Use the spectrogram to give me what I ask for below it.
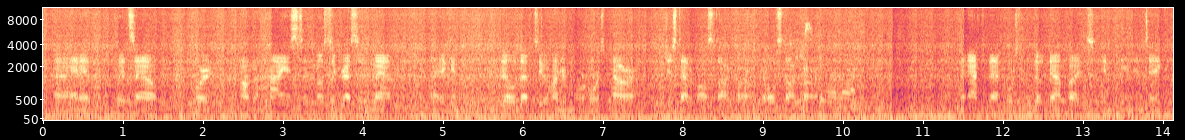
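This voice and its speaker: Loud background noise accompanies a man talking at a fairly quick pace. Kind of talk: casual car review chat. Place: car. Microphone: camera far.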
